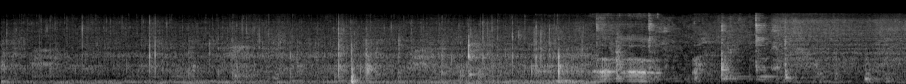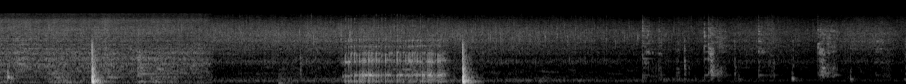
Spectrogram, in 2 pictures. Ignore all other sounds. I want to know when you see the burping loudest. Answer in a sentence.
The loudest moment of the burping is at 6 seconds.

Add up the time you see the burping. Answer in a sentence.
You can hear the burping for 4 seconds altogether.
